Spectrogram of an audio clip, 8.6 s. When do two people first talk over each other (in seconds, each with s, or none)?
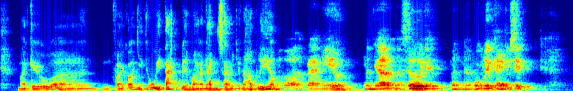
none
